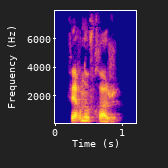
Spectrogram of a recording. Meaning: to go down, to be shipwrecked
- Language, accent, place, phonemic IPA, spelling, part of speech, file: French, France, Lyon, /fɛʁ no.fʁaʒ/, faire naufrage, verb, LL-Q150 (fra)-faire naufrage.wav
